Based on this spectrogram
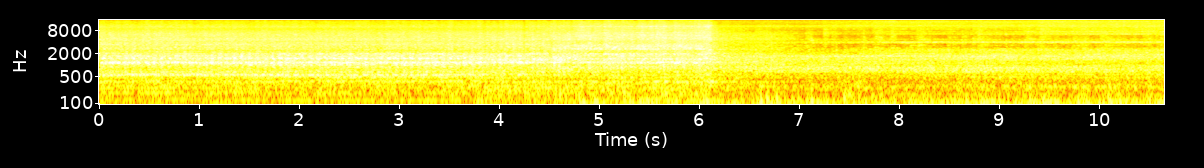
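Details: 1988 Ford F150 5.0L V8: long steady cranking about 10 seconds before it starts and runs very rough; engine coolant temp sensor suspected of dumping excess fuel, cranks much easier with it unplugged.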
